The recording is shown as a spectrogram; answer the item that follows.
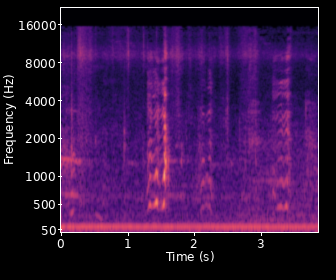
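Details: Etawah goat, a mother that has just given birth to three kids, gives a short, harmonic, wavering bleat in the middle of the clip over a steady low hum, with a fainter bleat near the end.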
